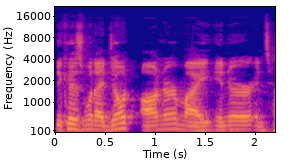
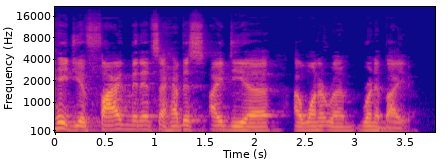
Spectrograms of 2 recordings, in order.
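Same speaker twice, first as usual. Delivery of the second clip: confident, self-assured, steady pitch, fully believing. Demonstrating how to ask someone for five minutes: steady, self-assured tone. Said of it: "you can hear in my tone, I believe myself".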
